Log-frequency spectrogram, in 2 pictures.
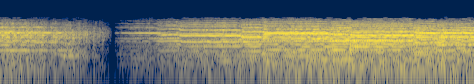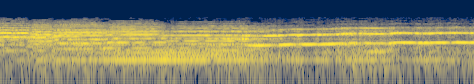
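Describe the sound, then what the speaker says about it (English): A wailing siren rises after a short gap and holds a steady mournful tone, its pitch slowly sliding, loud and continuous throughout. "Oh, the siren."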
